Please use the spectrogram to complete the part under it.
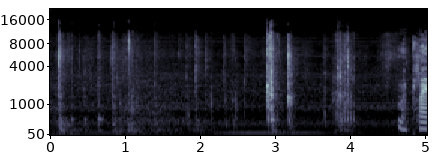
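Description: A metal drawer slides open.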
